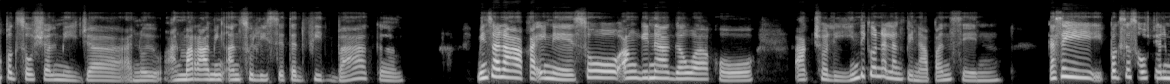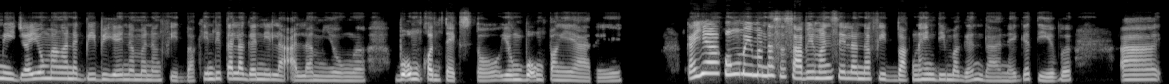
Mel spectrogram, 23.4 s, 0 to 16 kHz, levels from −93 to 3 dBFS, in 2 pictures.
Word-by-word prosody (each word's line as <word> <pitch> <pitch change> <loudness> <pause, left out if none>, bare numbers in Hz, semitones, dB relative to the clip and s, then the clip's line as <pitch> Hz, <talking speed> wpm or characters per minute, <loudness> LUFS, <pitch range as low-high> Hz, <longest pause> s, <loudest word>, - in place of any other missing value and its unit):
'pag 270 -5 -3
social 215 -2 -2
media 180 -2 -5
ano, 175 0 -7 0.2
maraming 215 0 +2
unsolicited 195 -3 -3
feedback. 205 +5 -6 1.0
Minsan 325 +5 +7
nakakainis. 265 -7 +4
So, 290 -2 +3
ang 280 +1 +3
ginagawa 250 -4 +2
ko 175 0 -4 0.5
actually 210 -5 -3
hindi 295 - +1
ko 370 0 0
na 345 - +3
lang 255 -4 0
pinapansin. 180 -1 -7 0.5
Kasi 300 -1 +5
'pag 300 -2 +1
sa 320 +1 0
social 275 0 -2
media 235 -5 0
yung 260 +3 +2
mga 250 -1 0
nagbibigay 210 -1 -3
naman 205 -1 -4
ng 190 - -10
feedback 165 0 -10
hindi 250 +2 -2
talaga 240 -3 0
nila 215 -3 -2
alam 180 0 -5
yung 170 -1 -7 0.3
buong 220 +2 +4
konteksto, 185 -3 -3
yung 205 0 -1
buong 210 - +1
pangyayari. 165 -3 -6 0.7
Kaya 405 - +8 0.2
kung 440 +1 +6
may 435 - +7
mga 395 -1 +4
nasasabi 275 -6 +2
man 270 +1 +3
sila 275 -3 -1
na 245 -1 0
feedback 200 -5 -3
na 210 +2 -2
hindi 220 -1 -1
maganda, 185 -3 -6
negative, 175 +1 -6 0.5
ah, 210 +1 0
215 Hz, 140 wpm, -22 LUFS, 185-260 Hz, 1.0 s, Kaya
